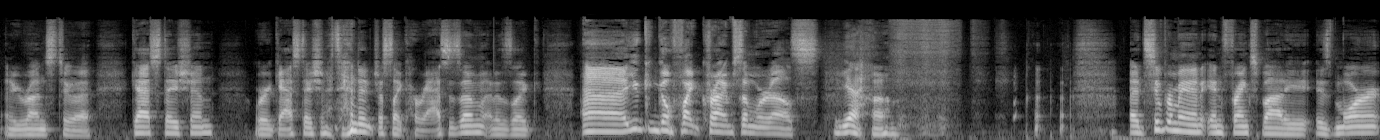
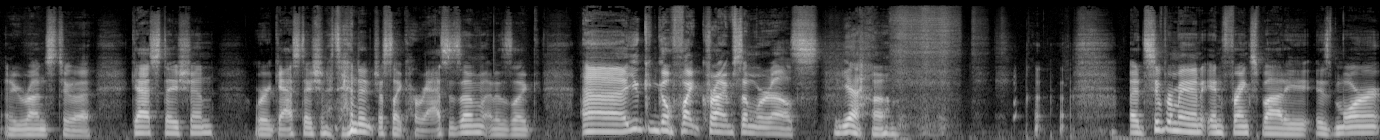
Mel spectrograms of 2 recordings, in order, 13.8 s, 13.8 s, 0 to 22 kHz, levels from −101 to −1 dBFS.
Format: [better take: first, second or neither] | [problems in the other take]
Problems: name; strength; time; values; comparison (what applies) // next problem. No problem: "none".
second | garbled, watery; slightly; nothing above 13 kHz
